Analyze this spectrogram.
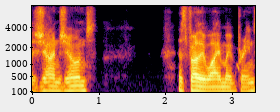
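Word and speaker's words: J'onn J'onzz: to pronounce it right his name is john it's jean yeah jean jones that's probably why my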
